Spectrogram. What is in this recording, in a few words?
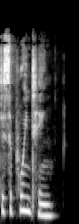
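"disappointing", British English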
